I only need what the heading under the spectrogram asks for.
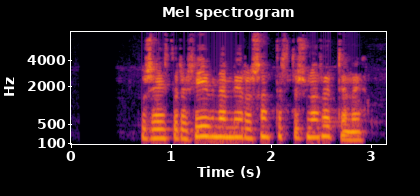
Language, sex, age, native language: Icelandic, female, 40-49, Icelandic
